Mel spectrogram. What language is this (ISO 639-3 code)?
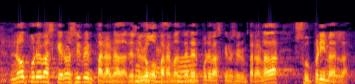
spa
